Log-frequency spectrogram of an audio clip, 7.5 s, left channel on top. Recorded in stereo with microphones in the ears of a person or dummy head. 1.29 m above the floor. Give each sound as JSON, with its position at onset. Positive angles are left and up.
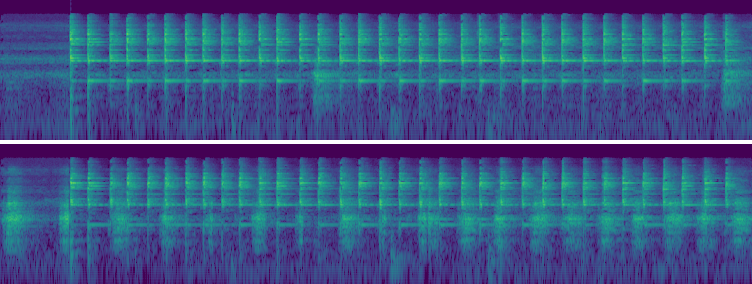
{"t": 0.7, "sound": "a bell", "side_deg": 60, "distance_m": 1.3}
